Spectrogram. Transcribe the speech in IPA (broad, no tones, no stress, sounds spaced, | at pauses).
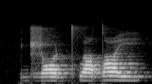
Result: d͡ʒ ɔ ɖ t̪ʰ u dˤ e j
